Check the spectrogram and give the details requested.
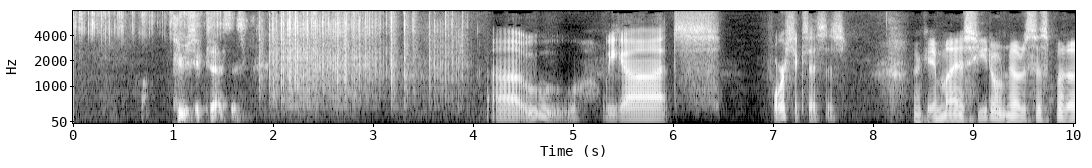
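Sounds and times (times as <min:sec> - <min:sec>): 
dice rolled on a table during a tabletop role-playing game: 0:00.0 - 0:04.1
speech: 0:01.0 - 0:02.0, 0:04.2 - 0:06.2, 0:07.0 - 0:07.8, 0:08.4 - 0:10.0.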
